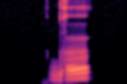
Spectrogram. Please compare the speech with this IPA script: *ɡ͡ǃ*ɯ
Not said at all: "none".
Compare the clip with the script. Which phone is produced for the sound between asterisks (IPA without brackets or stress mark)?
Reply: ɡ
